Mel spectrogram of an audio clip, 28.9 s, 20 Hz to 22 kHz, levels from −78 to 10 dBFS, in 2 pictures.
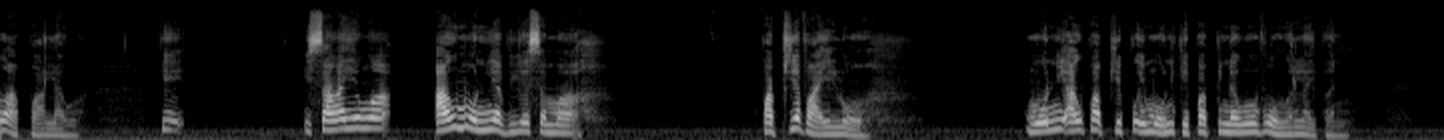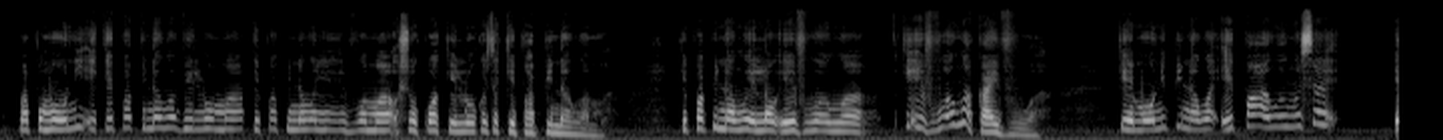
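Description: Right at the end, at 28.41 s, the speech just stops dead. That's a cut-off end: the final stretch of audio, the last half-second or so, never made it out, most likely because the closing buffers weren't written or played before the stream shut. So instead of a word trailing off naturally, the sound is chopped mid-flow and drops straight into digital silence, with no decay or room tail at all.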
